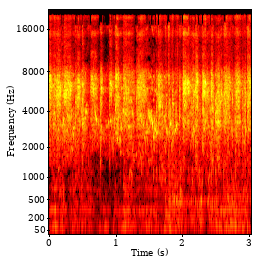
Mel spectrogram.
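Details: Short spell of budgerigar chatter at a mirror, with rapid high squeaky chirps and a rough warble.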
